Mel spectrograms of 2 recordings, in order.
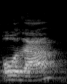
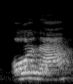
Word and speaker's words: hola: forgot hello how are you so everyone knows hola hola the H is silent in hello and then we have how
